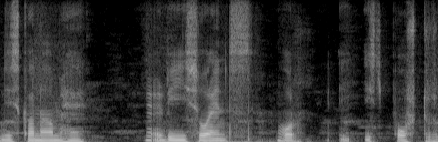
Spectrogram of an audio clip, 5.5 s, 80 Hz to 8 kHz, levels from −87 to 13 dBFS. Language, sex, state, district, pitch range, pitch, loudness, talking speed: Hindi, male, Uttar Pradesh, Muzaffarnagar, 100-115 Hz, 110 Hz, -19 LUFS, 75 wpm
